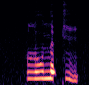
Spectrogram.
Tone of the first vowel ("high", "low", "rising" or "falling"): high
